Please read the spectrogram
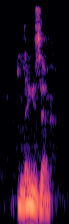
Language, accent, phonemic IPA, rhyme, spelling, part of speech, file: English, Southern England, /ˈleɪz.ə(ɹ)/, -eɪzə(ɹ), laser, noun / verb, LL-Q1860 (eng)-laser.wav
- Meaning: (noun) 1. A device that produces a monochromatic, coherent beam of light 2. A beam of light produced by such a device; a laser beam 3. A laser printer 4. Ellipsis of laser hair removal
